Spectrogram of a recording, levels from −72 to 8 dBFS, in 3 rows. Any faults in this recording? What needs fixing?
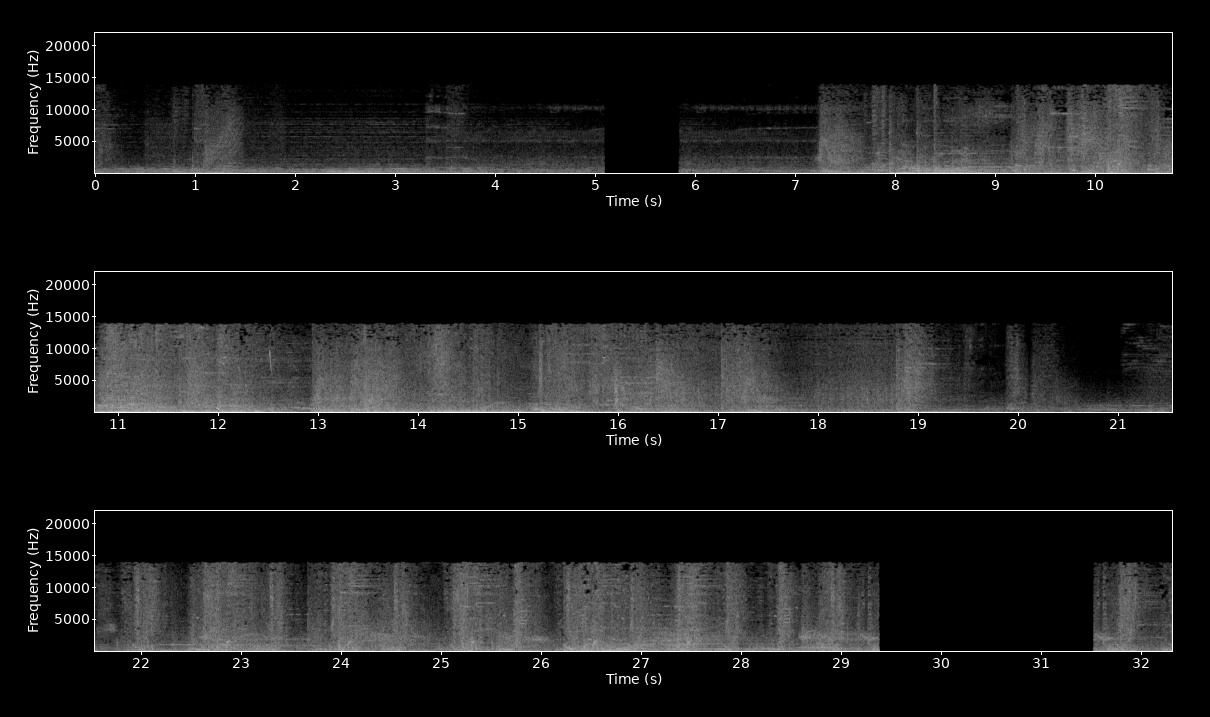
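Stream reconnect at 5.09–6.55 s (about 0.74 s silence) and 29.38–31.73 s (about 2.1 s silence). The link dropped, and a fresh decoder restarted mid-stream. Unlike a plain dropout, the sound resumes earlier, repeating about 0.72 s and 0.21 s. Larger client buffering and seamless resume-from-offset would prevent it.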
